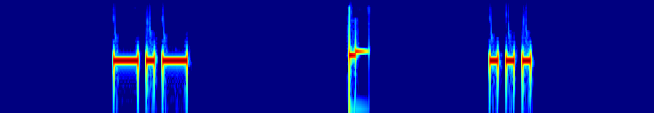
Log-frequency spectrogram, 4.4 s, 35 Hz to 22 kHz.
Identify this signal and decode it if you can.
Morse code, heard as a keyed tone, about 22 wpm, 700 Hz. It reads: K S
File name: Single-Letter-Number-22wpm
